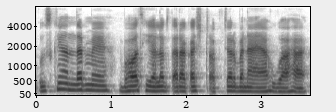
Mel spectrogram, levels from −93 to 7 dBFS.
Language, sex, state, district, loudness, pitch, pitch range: Hindi, male, Jharkhand, Garhwa, -17 LUFS, 150 Hz, 140-165 Hz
